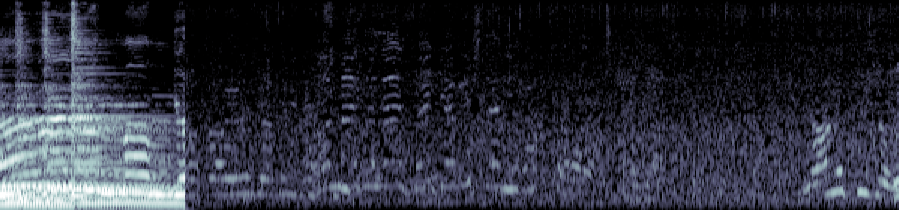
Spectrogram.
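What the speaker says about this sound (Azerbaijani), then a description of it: "Bir dənə yağış yağır." Steady rain patters across the scene in a village in Qax district, a soft continuous hiss after a brief loud musical burst at the start, with faint scattered drips and murmurs underneath.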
